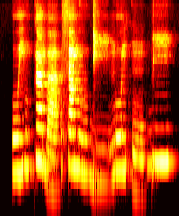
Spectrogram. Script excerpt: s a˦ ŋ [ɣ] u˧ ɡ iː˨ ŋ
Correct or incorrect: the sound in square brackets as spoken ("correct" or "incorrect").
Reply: correct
